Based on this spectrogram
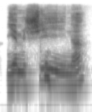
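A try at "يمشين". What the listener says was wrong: C'est un verbe, ouais. Yemshina, ouais. Ina, du coup, il faut rajouter.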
